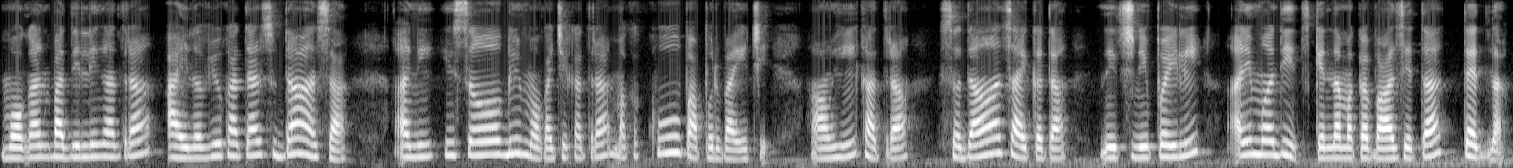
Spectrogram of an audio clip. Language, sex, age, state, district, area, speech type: Goan Konkani, female, 18-30, Goa, Salcete, urban, spontaneous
